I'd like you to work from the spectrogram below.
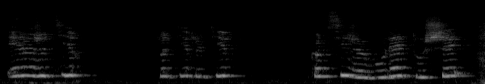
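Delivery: high, effortful stretching voice; straining to stretch. Pretend. Teacher mimes reaching for the ceiling, high strained voice. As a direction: pitch it up high as if reaching overhead. Acting a big upward stretch.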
